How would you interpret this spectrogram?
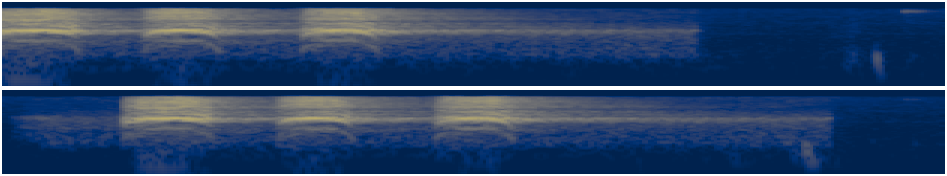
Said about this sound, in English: I'll play a raven. Okay. This raven actually has some reverb on him, well, like he's in a cave or something. Take a listen. Here's normal speed.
